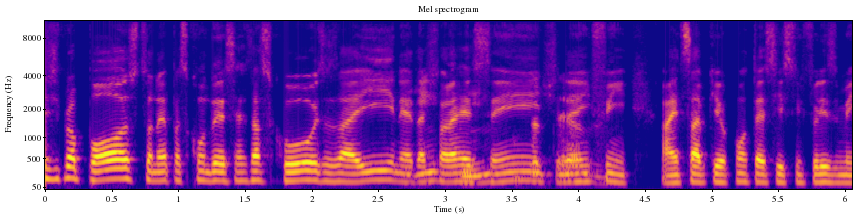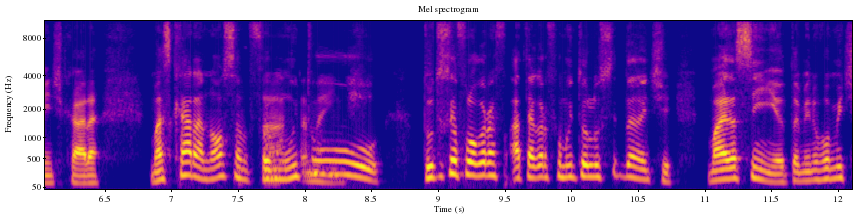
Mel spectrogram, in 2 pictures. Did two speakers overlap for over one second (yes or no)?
yes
